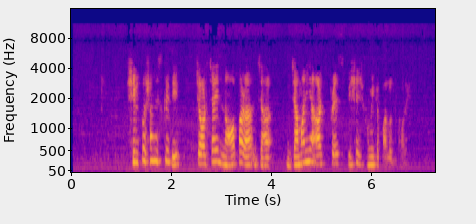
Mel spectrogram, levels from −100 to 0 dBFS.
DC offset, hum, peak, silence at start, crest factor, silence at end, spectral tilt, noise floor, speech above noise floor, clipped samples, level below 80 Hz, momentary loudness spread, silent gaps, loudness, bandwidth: under 0.1%; 50 Hz at -55 dBFS; -6 dBFS; 1.15 s; 18 dB; 0.65 s; -7 dB/octave; -59 dBFS; 36 dB; under 0.1%; -62 dBFS; 15 LU; none; -23 LUFS; 11.5 kHz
